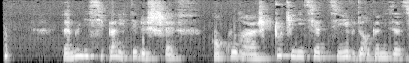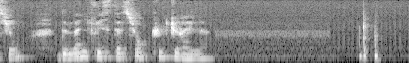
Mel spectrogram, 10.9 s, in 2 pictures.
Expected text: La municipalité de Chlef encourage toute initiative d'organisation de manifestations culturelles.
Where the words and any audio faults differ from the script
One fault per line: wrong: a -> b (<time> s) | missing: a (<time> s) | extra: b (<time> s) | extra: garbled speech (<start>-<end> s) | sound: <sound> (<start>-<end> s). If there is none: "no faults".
no faults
